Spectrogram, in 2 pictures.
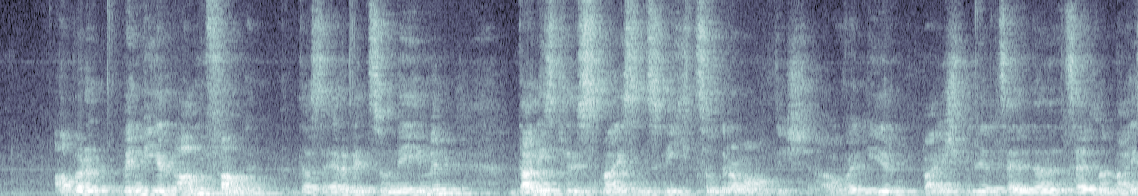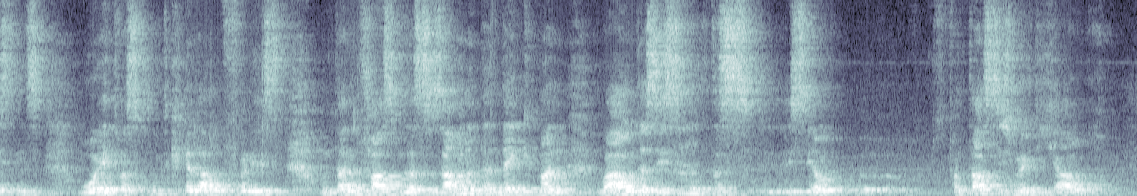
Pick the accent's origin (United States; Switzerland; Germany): Switzerland; so sind wir in die Dörfer gegangen, bei uns in der Schweiz, katholische Dörfer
